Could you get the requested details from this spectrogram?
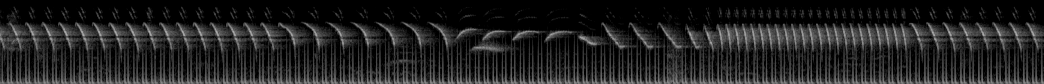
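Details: Canary master-vocal song with sparrow, cigun and flamboyan fill-ins: long rapid trills, a burst of swooping down-slurred whistles, then a very fast buzzing high trill, all over a constant rhythmic ticking pulse.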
